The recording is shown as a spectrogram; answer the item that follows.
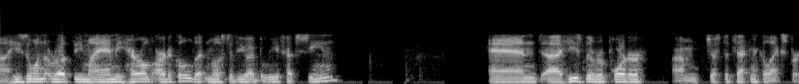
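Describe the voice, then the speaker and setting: A man speaks at a fairly quick pace and medium pitch, with ordinary pitch variation. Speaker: forensic audio technical expert. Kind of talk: virtual press conference. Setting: online video conference call. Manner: fast.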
